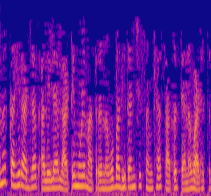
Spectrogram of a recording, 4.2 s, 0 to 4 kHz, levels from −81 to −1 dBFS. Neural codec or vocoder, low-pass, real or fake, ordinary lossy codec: none; 3.6 kHz; real; MP3, 16 kbps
